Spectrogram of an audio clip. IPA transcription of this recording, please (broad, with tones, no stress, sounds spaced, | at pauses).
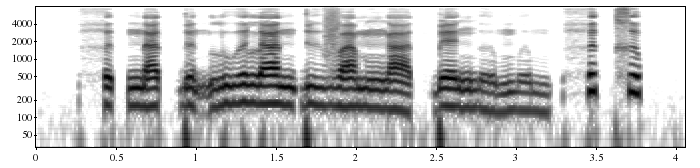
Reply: h ə˨˩ t̚ n a˨˩ t̚ ɗ ə̰˧˨ n l u˧ ə̯ l a˧ n ɗ ɨ˧ v a˧ m ŋ aː˨˩ t̚ ɓ ɛ˧ ŋ ə̤ː˨˩ m ə̤˨˩ m | h ə˦˥ t̚ x ə˦˥ p̚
